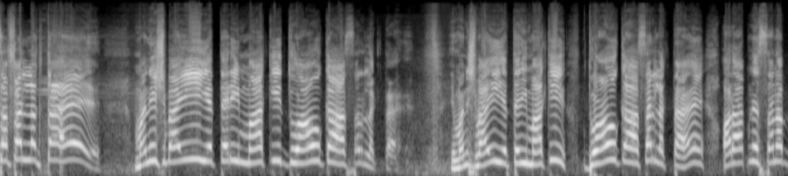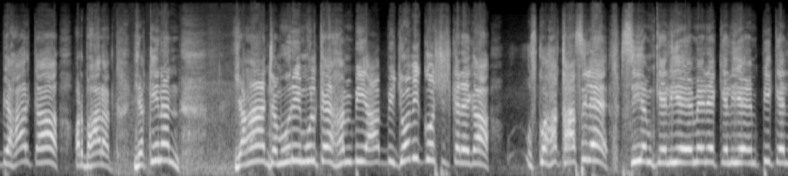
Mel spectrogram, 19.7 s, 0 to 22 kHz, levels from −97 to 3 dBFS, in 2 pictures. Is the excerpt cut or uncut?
uncut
